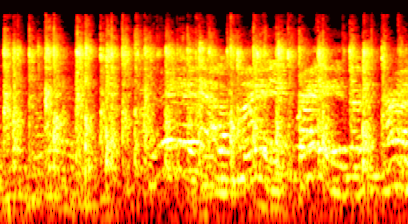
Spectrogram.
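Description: Small audience applauding with dense, irregular hand claps, with voices calling out over the clapping.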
